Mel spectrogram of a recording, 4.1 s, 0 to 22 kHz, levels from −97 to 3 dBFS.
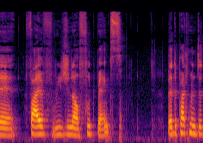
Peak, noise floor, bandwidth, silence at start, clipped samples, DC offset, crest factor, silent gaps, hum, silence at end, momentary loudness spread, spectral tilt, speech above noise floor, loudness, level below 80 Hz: -4 dBFS; -62 dBFS; 16.5 kHz; 0 s; under 0.1%; under 0.1%; 18 dB; none; none; 0 s; 14 LU; -5.5 dB/octave; 40 dB; -22 LUFS; -58 dBFS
